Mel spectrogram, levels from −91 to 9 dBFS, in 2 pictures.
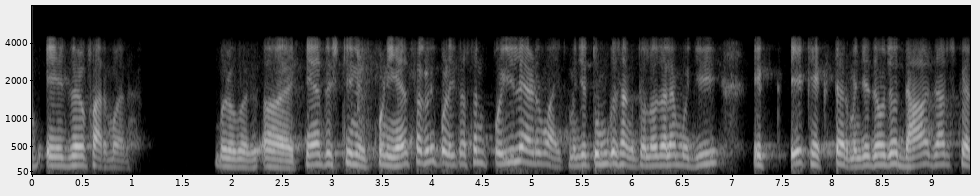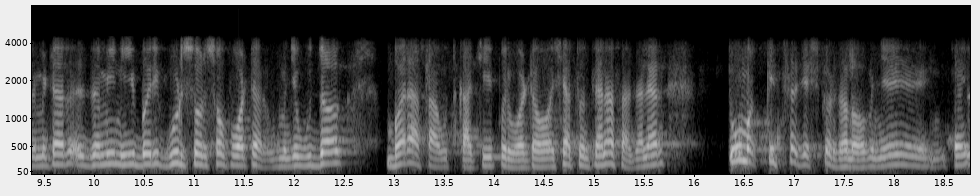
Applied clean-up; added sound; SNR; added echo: none; none; none; none.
